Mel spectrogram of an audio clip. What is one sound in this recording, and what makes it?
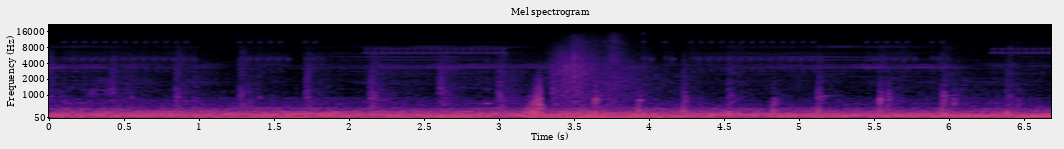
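Footsteps tap steadily on a hard metal floor.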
